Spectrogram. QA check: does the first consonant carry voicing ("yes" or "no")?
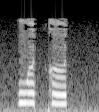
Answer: yes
